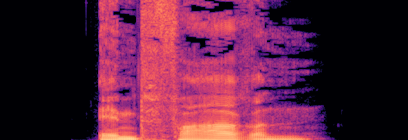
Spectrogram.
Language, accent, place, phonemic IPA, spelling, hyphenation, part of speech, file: German, Germany, Berlin, /ˌɛntˈfaːʁən/, entfahren, ent‧fah‧ren, verb, De-entfahren.ogg
- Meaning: 1. to escape 2. to slip out (someone's) mouth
